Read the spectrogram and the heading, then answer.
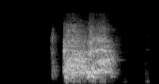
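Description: A single loud, harsh cough from a person who has had a cough for 20 years that inhalers do not help bursts out after a brief catch of breath, lasting about half a second before fading into silence. No one speaks.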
